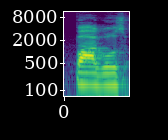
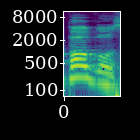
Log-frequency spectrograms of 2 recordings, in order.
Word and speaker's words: Bogles: the glade cover spouts no actual boggles or bogels if you pronounce it the way that you should pronounce it um uh in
